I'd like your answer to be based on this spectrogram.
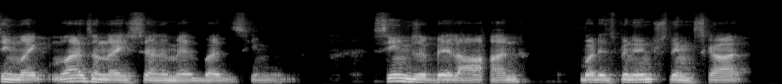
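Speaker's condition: ALS; hard to speak for long periods right now

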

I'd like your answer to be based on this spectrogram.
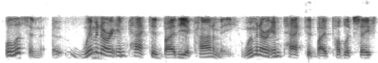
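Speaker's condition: No condition

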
